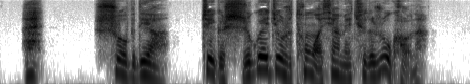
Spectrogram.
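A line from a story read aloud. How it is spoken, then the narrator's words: Whispering. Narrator (Chinese): 十三小声和我说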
